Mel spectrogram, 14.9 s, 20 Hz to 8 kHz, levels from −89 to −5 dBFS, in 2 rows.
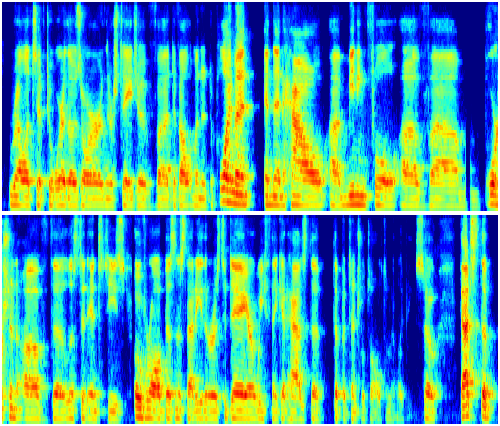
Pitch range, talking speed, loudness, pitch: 110-130 Hz, 180 wpm, -21 LUFS, 115 Hz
